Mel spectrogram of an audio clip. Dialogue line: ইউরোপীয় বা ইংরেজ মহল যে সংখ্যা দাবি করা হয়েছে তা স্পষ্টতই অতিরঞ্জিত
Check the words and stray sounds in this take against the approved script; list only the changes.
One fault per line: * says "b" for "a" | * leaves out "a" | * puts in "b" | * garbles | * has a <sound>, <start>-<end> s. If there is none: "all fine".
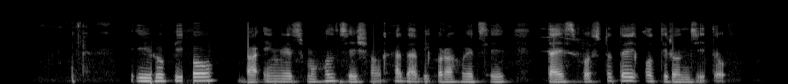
* has a dropout, 1.8-1.9 s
